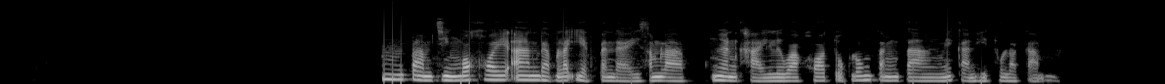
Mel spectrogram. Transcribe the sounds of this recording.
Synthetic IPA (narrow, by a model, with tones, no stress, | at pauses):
ʔɯː˧˩mt̪aː˨mt͡ɕi˨˩ŋbɔː˧˦kʰɔ˧˩jʔaː˧˥˨nbɛː˨˩p̚la˧ʔḭ˧˨˩ət̪̚pa˨nda˨˩jsa˨˦mla˧p̚ŋɤ˧˨nkʰaː˨˦jlɯː˩˦waː˧kʰɔː˧˦t̪o˧˦k̚lo˧˥˨ŋt̪aː˧ŋt̪aː˧ŋna˧˥˨jkaː˨nhe˧˦t̪ʰːuː˧˩la˧ka˨m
